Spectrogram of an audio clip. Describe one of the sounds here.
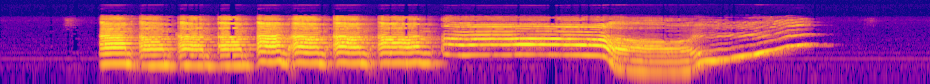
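A young woman sings vocal exercises close by, in short pulsing notes and then a long note that dips low and slides back up.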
